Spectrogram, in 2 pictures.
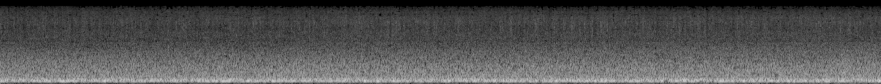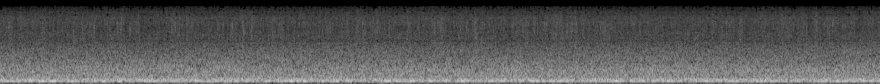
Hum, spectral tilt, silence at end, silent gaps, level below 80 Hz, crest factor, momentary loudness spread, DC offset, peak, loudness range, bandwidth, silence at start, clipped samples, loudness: none; -5.5 dB/octave; 0 s; none; -48 dBFS; 14 dB; 1 LU; under 0.1%; -6 dBFS; 0 LU; 16.5 kHz; 0 s; under 0.1%; -21 LUFS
